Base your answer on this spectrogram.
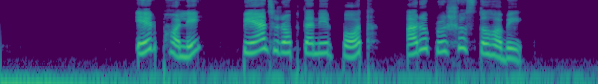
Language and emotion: Bengali, neutral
